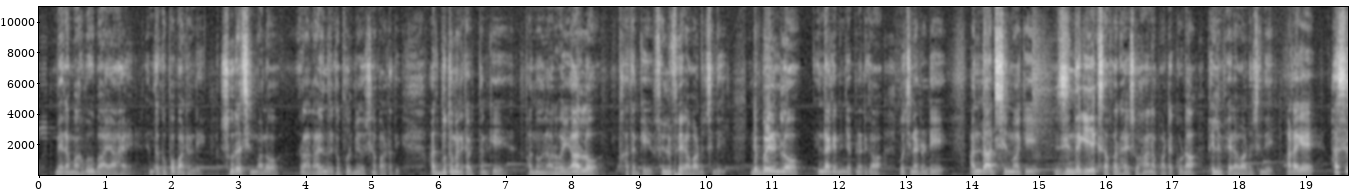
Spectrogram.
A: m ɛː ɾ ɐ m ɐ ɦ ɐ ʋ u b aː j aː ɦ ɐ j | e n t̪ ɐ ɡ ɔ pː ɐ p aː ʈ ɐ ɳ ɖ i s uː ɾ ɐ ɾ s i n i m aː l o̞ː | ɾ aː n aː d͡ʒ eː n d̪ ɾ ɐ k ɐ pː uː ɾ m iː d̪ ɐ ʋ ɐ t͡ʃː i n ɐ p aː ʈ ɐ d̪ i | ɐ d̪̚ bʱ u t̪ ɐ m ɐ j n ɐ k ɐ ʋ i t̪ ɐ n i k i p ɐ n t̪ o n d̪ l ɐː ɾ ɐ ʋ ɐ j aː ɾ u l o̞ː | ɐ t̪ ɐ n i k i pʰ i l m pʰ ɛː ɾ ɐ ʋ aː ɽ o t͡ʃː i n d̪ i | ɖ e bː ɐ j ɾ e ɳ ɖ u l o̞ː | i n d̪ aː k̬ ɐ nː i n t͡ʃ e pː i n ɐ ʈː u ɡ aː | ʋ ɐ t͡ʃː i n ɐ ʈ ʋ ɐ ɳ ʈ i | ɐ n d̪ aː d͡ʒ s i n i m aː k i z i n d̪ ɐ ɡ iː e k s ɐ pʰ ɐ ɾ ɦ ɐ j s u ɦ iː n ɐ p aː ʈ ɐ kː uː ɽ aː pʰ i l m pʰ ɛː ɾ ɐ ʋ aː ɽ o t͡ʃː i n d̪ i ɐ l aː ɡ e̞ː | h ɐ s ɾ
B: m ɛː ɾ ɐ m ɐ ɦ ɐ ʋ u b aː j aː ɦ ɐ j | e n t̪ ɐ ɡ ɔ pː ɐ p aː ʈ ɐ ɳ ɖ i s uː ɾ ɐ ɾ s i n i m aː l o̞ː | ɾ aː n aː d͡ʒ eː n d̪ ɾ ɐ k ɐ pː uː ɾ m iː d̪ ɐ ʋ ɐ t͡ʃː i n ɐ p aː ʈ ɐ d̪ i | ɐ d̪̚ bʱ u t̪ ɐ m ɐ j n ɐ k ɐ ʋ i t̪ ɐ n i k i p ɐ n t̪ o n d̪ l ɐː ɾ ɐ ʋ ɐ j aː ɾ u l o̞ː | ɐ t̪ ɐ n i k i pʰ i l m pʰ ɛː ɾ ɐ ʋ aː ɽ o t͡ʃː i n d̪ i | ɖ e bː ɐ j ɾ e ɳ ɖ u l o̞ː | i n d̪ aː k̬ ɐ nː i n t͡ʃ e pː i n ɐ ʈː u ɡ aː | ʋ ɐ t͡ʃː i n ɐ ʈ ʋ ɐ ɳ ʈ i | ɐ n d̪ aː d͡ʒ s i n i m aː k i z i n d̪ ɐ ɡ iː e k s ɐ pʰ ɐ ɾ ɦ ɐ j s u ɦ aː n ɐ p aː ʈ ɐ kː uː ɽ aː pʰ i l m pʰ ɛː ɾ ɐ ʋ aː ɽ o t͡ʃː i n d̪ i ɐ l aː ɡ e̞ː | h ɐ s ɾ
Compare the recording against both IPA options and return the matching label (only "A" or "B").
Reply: B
